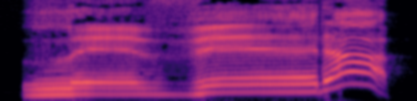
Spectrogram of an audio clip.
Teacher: We got a V connecting, a T turns into a flap T. It sounds like a D.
